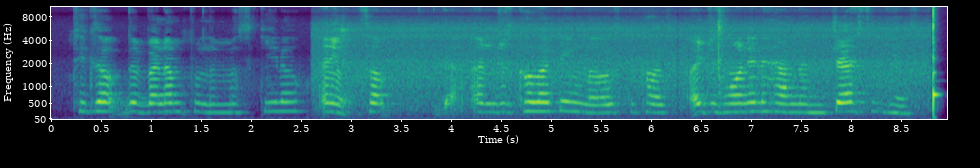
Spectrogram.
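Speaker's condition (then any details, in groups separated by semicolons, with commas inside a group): Cerebral palsy; motorized wheelchair with headrest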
